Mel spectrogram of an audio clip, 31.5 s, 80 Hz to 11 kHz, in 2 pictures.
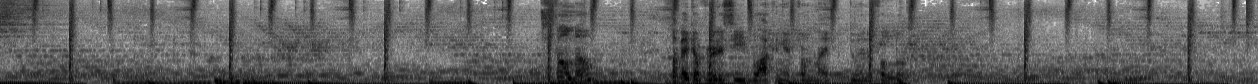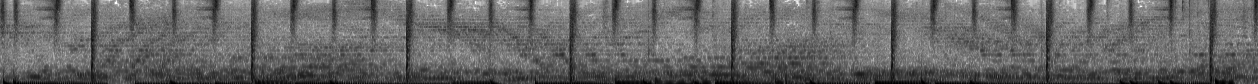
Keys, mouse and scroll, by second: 0.0 shift+click, 0.4 alt+shift+click, 1.3 alt+shift+click, 2.2 ctrl+Tab, 3.7 click, 4.4 alt+shift+click, 4.9 alt+shift+click, 5.9 click, 6.4 click, 7.4 alt+shift+click, 8.4 alt+shift+click, 8.9 alt+shift+click, 9.8 shift+click, 10.6 ctrl+z, 11.2 click, 12.2 ctrl+click, 12.9 shift+middle click, 13.6 middle click, 14.1-14.4 scroll down 2, 14.8 KP_Divide, 15.8 scroll up 1, 15.8 scroll down 1, 16.1 scroll up 2, 16.6 middle click, 17.3 shift+middle click, 18.0 scroll down 1, 18.8-22.1 shift+middle drag, 23.4 ctrl+click, 24.0 shift+scroll up 1, 24.0 shift+middle click, 24.8 middle click, 25.8 ctrl+click, 26.3 shift+middle click, 27.2 scroll up 1, 27.2 middle click, 28.3 ctrl+click, 29.0 shift+middle click, 30.4 ctrl+click, 30.8 shift+middle click.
